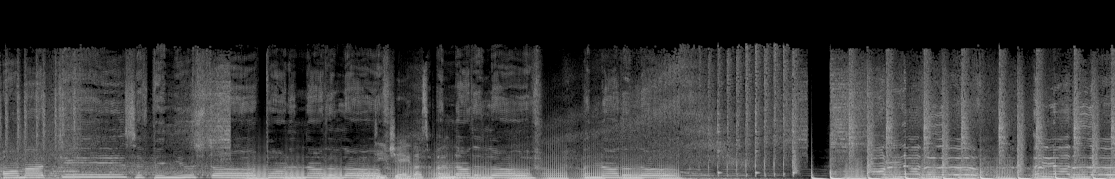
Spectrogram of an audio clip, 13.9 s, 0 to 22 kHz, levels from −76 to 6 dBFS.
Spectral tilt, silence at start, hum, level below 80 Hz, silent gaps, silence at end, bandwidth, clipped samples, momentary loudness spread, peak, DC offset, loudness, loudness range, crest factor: -5 dB/octave; 0 s; none; -18 dBFS; none; 0 s; 17 kHz; under 0.1%; 8 LU; -2 dBFS; under 0.1%; -15 LUFS; 5 LU; 12 dB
